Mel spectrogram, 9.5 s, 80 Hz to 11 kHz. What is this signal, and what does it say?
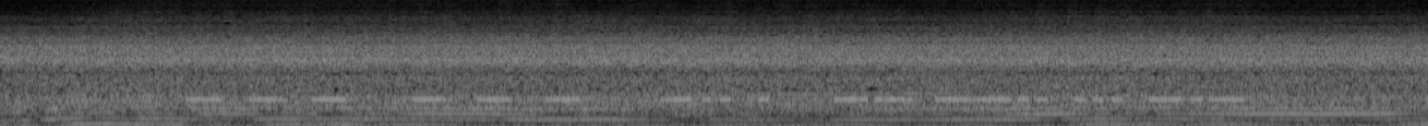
Morse code, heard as a keyed tone, hand-sent with a paddle, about 19 wpm, 780 Hz, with heavy radio static and street noise. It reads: TTT TTT DE MZSK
